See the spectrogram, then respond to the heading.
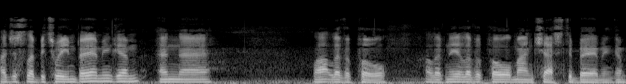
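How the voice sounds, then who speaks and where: A man talks at a fairly quick pace with a Stoke-on-Trent accent. His pitch sits in the medium range. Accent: Stoke-on-Trent accent, drops H's. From Stoke-on-Trent, English Midlands. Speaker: live streamer. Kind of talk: casual walking livestream. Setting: outdoors in a park.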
